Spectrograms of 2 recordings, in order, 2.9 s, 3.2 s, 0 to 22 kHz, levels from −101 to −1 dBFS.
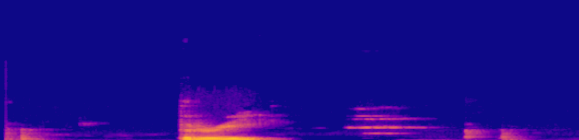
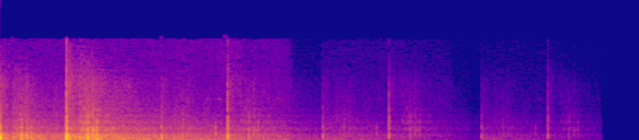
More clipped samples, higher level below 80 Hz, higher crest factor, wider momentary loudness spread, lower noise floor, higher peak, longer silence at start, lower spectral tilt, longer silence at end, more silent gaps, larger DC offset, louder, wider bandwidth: neither; second, -68 dBFS vs -50 dBFS; second, 22 dB vs 30 dB; about the same, 25 LU vs 24 LU; first, -76 dBFS vs -61 dBFS; second, -6 dBFS vs 0 dBFS; first, 0.9 s vs 0 s; first, -10 dB/octave vs -5 dB/octave; second, 1.05 s vs 1.55 s; neither; neither; first, -22 LUFS vs -27 LUFS; second, 6.4 kHz vs 16 kHz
